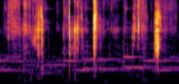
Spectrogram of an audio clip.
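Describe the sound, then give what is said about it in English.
Someone chewing moist pine needles from a tree as a moisture test: a series of soft, wet crunching bites in an irregular rhythm, about half a dozen chews over a faint steady hum, with no talking. “Grab a few needles, grab a pine cone, but with the needles, just put them right into your mouth and start chewing those needles and chew them just like this.”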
